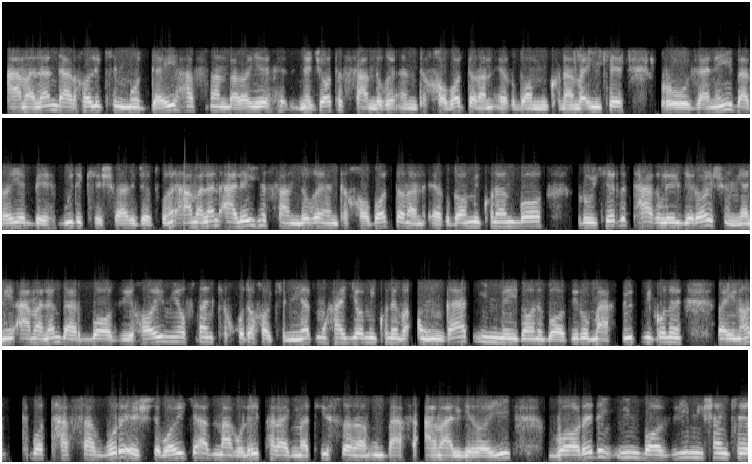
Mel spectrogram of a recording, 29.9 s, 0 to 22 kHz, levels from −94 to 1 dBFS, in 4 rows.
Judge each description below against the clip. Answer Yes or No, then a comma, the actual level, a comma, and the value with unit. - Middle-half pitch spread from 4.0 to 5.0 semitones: Yes, average, 4.5 semitones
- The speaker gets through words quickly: No, average, 140 wpm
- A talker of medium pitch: Yes, medium, 150 Hz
